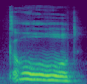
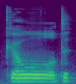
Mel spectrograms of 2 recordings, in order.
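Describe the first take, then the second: First: Higher and louder greedy exclamation; the hag's greed bursts out loud; greedy cry. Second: Muttered. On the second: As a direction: mutter the word to yourself, greedy. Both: A narrator's reading. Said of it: "she muttered".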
